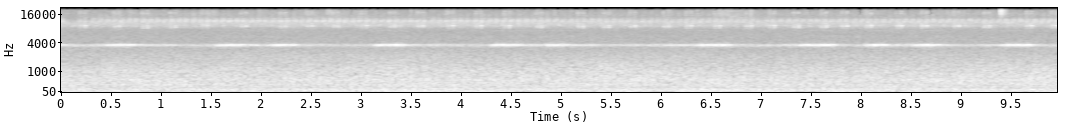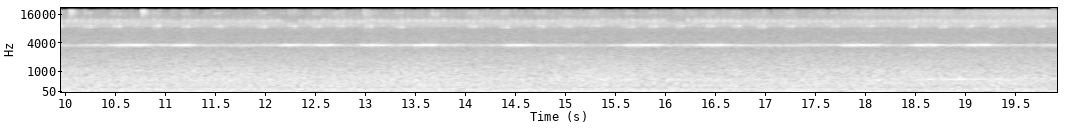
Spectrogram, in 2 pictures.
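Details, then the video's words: Night chorus of crickets in southern Crimea under a gentle night breeze, a constant high-pitched trill swelling in short repeated pulses, layered over an even higher continuous shimmer and soft low background hum. "Звук ночи. Юг. Крым. Сверчки поют. Ночной бриз."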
